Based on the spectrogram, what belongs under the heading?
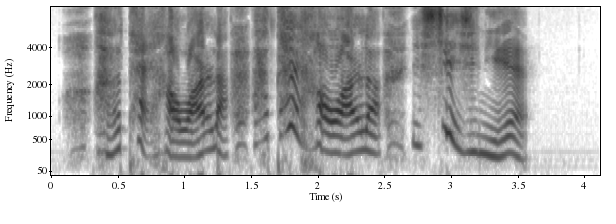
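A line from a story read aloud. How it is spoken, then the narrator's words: Loud. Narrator (Chinese): 哥斯大声地说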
